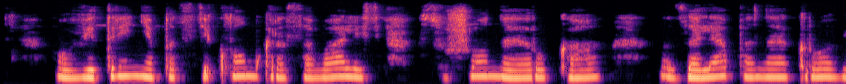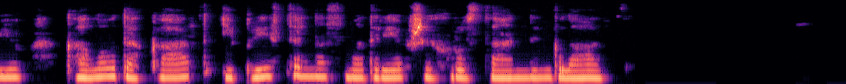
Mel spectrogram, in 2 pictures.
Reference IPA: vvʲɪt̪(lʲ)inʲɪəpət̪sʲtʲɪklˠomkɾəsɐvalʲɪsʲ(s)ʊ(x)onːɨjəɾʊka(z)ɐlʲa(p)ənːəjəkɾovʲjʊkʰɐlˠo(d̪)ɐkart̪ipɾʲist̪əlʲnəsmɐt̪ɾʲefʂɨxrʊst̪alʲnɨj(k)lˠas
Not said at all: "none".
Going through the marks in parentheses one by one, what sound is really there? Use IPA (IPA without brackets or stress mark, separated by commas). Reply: ɾʲ, s, ʂ, z, p, d̪, ɡ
